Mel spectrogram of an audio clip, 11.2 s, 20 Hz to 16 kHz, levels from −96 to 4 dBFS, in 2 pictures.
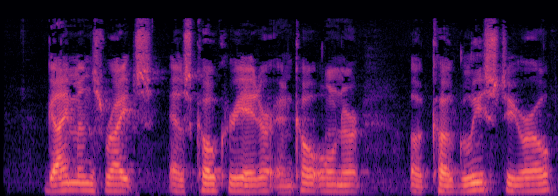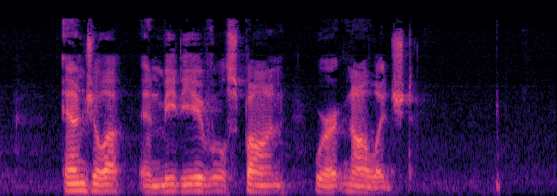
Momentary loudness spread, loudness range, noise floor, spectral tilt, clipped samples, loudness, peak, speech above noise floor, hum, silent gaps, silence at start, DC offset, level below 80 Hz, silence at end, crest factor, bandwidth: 9 LU; 2 LU; -67 dBFS; -4.5 dB/octave; under 0.1%; -27 LUFS; -6 dBFS; 41 dB; none; none; 0.45 s; under 0.1%; -70 dBFS; 0.6 s; 22 dB; 11.5 kHz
